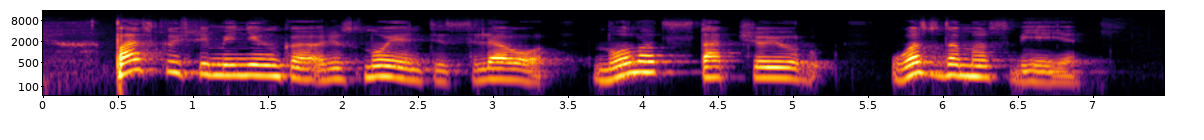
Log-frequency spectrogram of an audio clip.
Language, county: Lithuanian, Šiauliai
